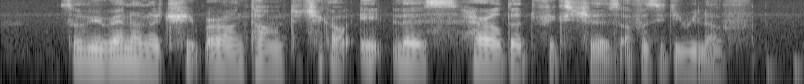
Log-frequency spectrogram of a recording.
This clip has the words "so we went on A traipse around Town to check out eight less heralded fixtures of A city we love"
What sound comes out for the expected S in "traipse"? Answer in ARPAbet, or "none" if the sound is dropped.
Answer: none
